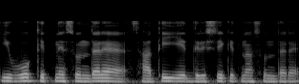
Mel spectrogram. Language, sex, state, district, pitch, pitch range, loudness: Hindi, male, Bihar, East Champaran, 145 Hz, 140-155 Hz, -30 LUFS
